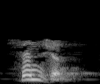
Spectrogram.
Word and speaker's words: St. John: Incidentally, this Bible teacher's name was St. John, but like the English, they love to pronounce English in ways that we English-speaking people don't quite comprehend. Mr. St. John pronounced his name St. John.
